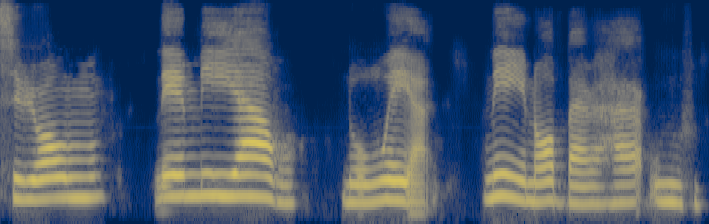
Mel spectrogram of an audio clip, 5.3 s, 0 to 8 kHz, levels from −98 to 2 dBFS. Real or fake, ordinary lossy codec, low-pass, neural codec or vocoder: fake; none; none; codec, 16 kHz, 1 kbps, X-Codec, HuBERT features, trained on LibriSpeech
